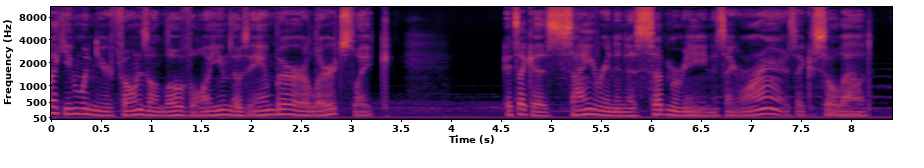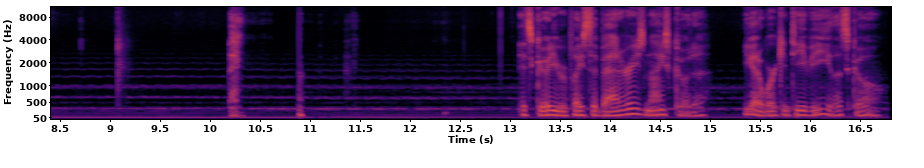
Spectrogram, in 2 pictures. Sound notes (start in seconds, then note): 10.9 chuckles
